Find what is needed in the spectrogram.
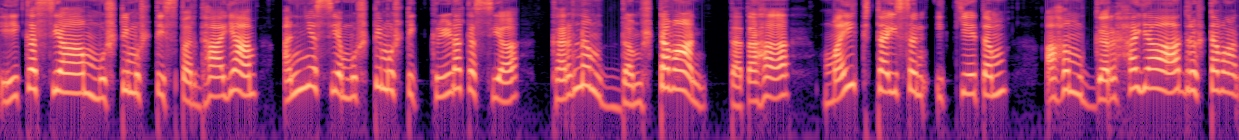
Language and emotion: Sanskrit, disgusted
